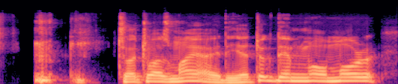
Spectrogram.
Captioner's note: berdehem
